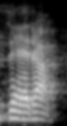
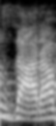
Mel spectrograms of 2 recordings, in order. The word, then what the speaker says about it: ज़हरा: Actually मेरा नाम जो है जहरा। तो मोस्टली हम्म। जो नॉन मुस्लिम्स होते हैं वो प्रोनाउंस नहीं कर पाते, वो जारा बोल देते हैं, ठीक है।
